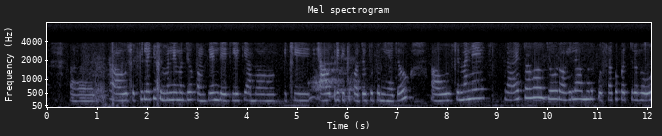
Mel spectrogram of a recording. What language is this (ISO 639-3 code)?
ori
